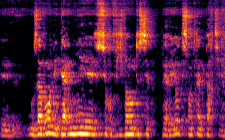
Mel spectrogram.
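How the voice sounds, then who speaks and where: Somewhat breathy and dark, mellow in tone, a man speaks slowly-ish at a fairly high pitch. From France. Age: 60s. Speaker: audience member in open debate. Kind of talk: public debate.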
